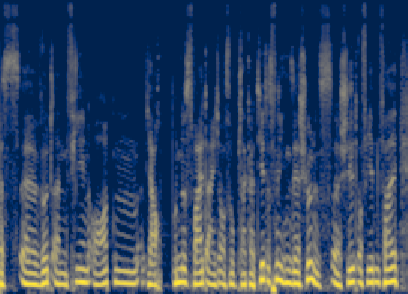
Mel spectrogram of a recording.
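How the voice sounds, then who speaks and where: Very fast and with hardly any pauses, a man speaks in a dark, mellow, somewhat breathy tone with ordinary pitch variation, the sound dry and close with no echo. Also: fairly high pitch for a man. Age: 40s. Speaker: teacher and book author. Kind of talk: interview.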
